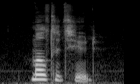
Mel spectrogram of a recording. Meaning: 1. A great amount or number, often of people; abundance, myriad, profusion 2. The mass of ordinary people; the masses, the populace
- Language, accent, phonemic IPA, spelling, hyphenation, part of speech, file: English, General American, /ˈmʌltəˌt(j)ud/, multitude, mul‧ti‧tude, noun, En-us-multitude.ogg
